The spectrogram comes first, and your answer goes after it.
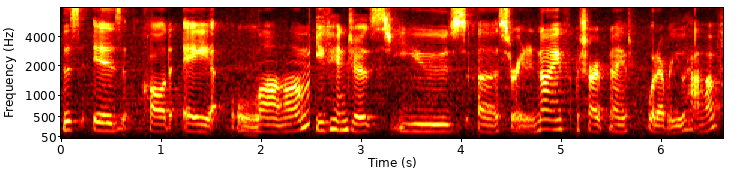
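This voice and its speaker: A quiet woman's voice at a fairly slow pace, against noticeable background noise. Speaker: lifestyle vlogger. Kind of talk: tutorial. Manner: casual.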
